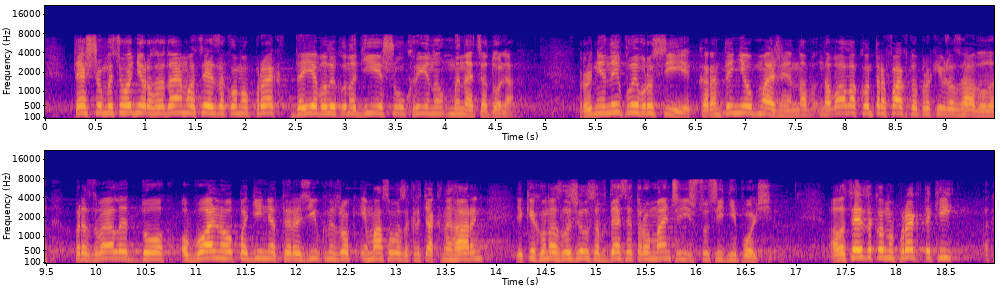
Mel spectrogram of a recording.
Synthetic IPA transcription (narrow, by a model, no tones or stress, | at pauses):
t̪ɛʃt͡ʃɔmɪsʲɔɦɔdʲnʲiɾɔzɦlʲɐd̪ɑjemɔsɛjzɐkɔnɔpɾɔɛkt̪d̪ɐjɛʋelˠɪkʊnɐdʲijiʃt͡ʃɔukɾɐjinʊmɪnɛt͡sʲɐd̪ɔlʲɐ̰ | rɔdʲnʲɪnɪjwplˠɪwrɔsʲijikɐɾɐnt̪ɪnʲːiɔbmɛʒenʲːɐnɐʋɑlˠɐkɔnt̪ɾɐfɑkt̪ʊpɾɔjɛkʲiwʒɛzɦɑd̪ʊʋɐlˠɪpɾɪzʋɛlˠɪd̪ɔɔbʋɑlʲnɔɦɔpɐdʲinʲːɐt̪eɾɐʒʲiwknɪzɔkimɑsɔʋɔɦɔzɐkɾɪtʲːaknɪɦɑɾenʲ | jɐkɪxʋɔnɑzlˠɪʃɪlˠɐsʲɐwd̪ɛsʲɐt̪ʲɔɦɔmɛnʃɛnʲiʒsʊsʲidʲnʲijpɔlʲʃi̥ | ɐ̰lˠɛsɛjzɐkɔnɔpɾɔɛk̚t̪jɐkɪj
